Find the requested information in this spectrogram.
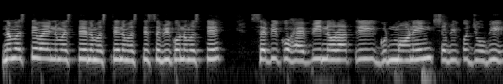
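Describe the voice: Speaking at a moderate pace, a woman uses a high pitch.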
